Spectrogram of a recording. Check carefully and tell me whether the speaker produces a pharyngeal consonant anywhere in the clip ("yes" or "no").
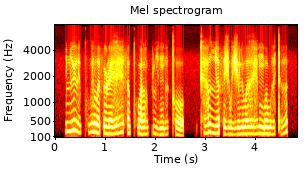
no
